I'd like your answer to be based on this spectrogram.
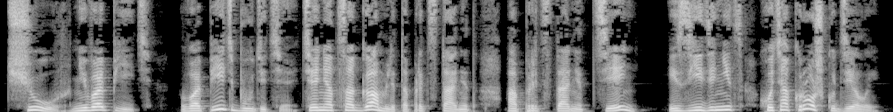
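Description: Woman reader playing a loud, blustering schoolboy lookout, raised voice. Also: fairly low pitch, expressive, unhurried, few pauses, no room sound, studio quality. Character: shaggy-haired schoolboy lookout, booming.

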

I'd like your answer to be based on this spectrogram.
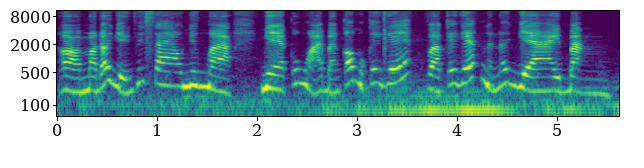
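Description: A woman's voice: on the high side, expressive, a little fast, sharp tone, a little hiss or hum. A woman casually telling a ghost story, often turning to address her listeners.

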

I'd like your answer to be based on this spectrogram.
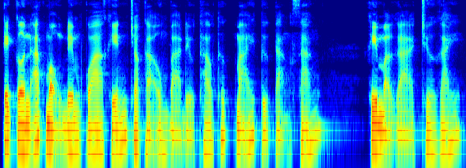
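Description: A man narrating a ghost story in a slow, somber way. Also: deep voice, animated.

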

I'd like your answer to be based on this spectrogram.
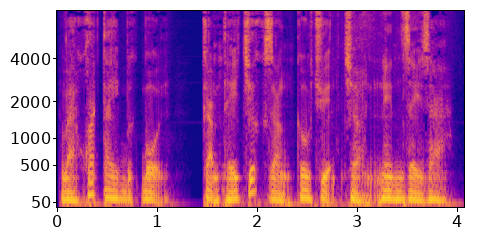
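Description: A man reading an audiobook aloud in a steady, measured narration. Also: very deep voice, slightly rough, no room sound, studio quality. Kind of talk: scripted narration.

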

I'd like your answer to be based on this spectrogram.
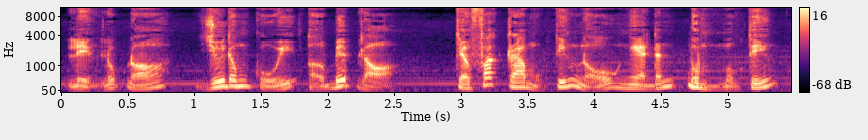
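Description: A man narrating a folk ghost story in a dramatic, expressive storytelling manner. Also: mid-range voice, normal speed. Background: faint music.

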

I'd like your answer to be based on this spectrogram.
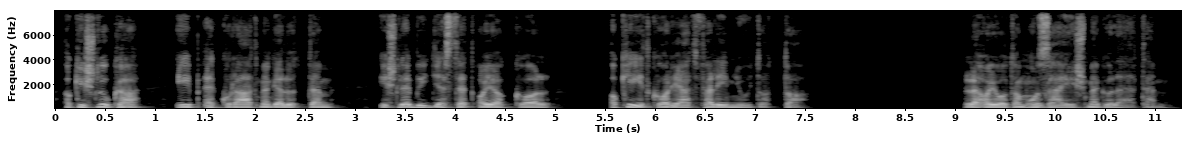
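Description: A man reads a first-person novel in a measured, subdued way. His low voice has a husky grain. The recording is close and very dry, with no room sound. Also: lively intonation, darkish tone, no room sound. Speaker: audiobook narrator. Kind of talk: first-person audiobook narration.

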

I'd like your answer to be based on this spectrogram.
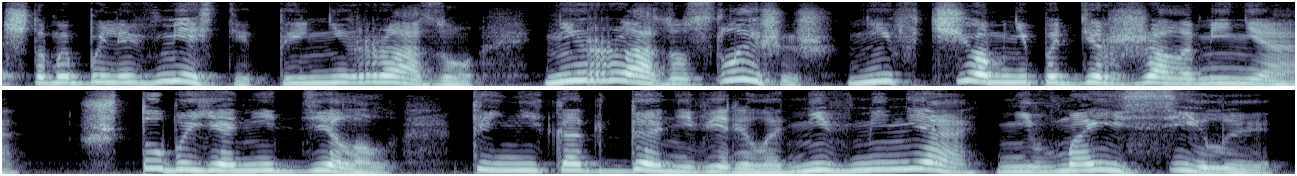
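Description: A man reading an audiobook and voicing a bitter, despairing husband in his thirties who speaks low and slow. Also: expressive, darkish tone. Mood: shouting bitterly. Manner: bitter, weary, contemptuous.

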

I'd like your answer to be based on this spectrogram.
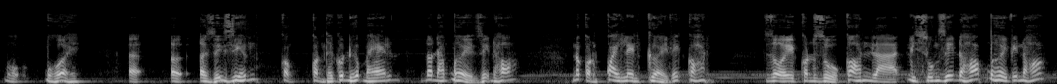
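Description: A man's voice: lively intonation, brisk, a little mellow, slightly rough, soft background music. A man voicing a terrified twenty-year-old woman who stammers in a raised, trembling voice. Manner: stammering, high-pitched, trembling.

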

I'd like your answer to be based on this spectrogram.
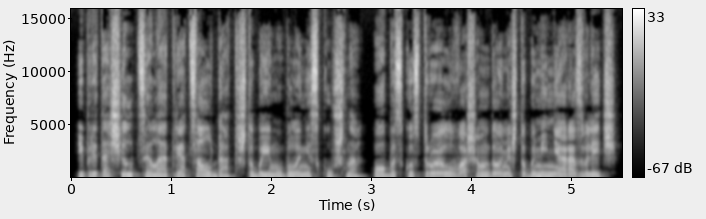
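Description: A woman's voice: mid-range voice, animated, a little fast, no echo, studio quality, voice pushed up, close to an everyday voice. Woman voicing a fiery indignant young heroine. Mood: furious. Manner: heated, accusing, exclaiming.

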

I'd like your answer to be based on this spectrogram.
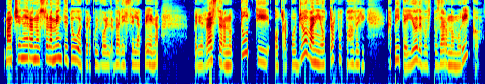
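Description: A woman's voice: medium pitch, expressive, normal speed, pushed and bright, no echo. A woman voicing a flighty, vain eighteen-year-old rich girl in an audiobook, gushing and theatrical. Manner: theatrical, gushing, swooping emphasis. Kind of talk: audiobook character reading.

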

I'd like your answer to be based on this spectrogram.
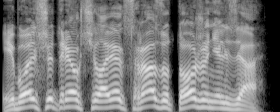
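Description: A man's voice: a little high, lively intonation, measured pace, bright, forceful tone, clean tone, no echo, studio quality, pitched above the performer's own voice. A man voicing suspicious, mocking male soldiers on guard who bark orders. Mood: suspicious commanding.

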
